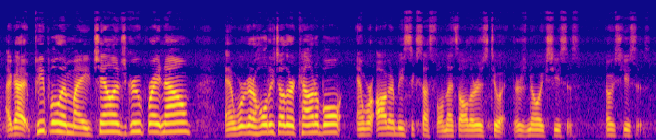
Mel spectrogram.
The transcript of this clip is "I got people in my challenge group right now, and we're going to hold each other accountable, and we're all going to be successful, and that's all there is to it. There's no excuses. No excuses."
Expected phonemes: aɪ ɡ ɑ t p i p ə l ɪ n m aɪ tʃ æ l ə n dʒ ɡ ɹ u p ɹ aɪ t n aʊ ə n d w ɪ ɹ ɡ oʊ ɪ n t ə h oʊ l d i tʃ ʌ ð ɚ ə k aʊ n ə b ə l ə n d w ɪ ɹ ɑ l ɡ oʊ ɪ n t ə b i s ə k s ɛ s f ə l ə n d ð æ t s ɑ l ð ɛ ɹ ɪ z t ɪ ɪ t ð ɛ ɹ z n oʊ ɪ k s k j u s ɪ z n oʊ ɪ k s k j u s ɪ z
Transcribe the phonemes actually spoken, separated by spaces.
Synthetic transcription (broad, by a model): aɪ ɡ ɑ t p i p l ɪ n m aɪ tʃ æ l ə n dʒ ɡ ɹ u p ɹ aɪ t n aʊ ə n w ɪ ɹ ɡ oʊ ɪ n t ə h oʊ l d i tʃ ʌ ð ɚ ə k aʊ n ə b l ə n w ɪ ɹ ɑ l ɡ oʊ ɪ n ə b i s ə k s ɛ s f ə l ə n ð æ t s ɑ l ð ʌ ɹ ɪ z t ɪ ɪ t ð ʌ ɹ z n oʊ ɪ k s k j u s ɪ z n oʊ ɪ k s k j u s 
